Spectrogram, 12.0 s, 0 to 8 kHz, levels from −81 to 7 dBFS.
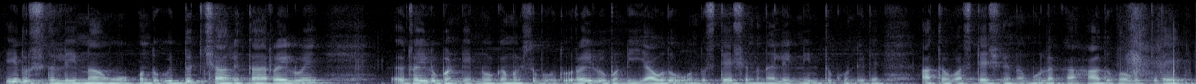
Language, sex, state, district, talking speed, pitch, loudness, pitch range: Kannada, male, Karnataka, Shimoga, 115 wpm, 100 Hz, -19 LUFS, 100-110 Hz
